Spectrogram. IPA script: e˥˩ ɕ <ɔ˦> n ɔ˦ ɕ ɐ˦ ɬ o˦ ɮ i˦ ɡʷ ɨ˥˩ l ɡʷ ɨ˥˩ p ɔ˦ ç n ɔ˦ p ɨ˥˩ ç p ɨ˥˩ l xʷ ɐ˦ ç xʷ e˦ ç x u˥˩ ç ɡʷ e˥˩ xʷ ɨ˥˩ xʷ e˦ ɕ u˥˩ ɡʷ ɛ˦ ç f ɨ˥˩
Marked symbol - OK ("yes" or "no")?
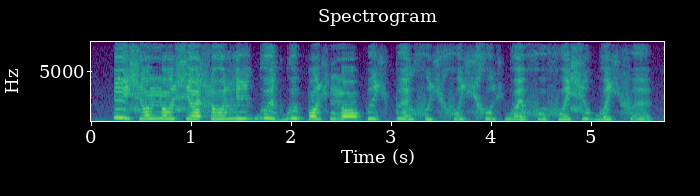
yes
